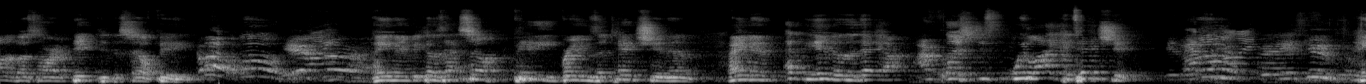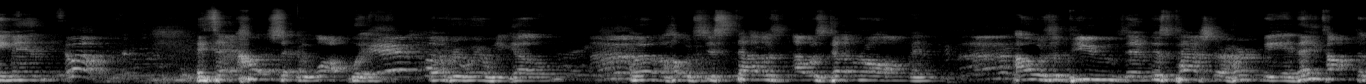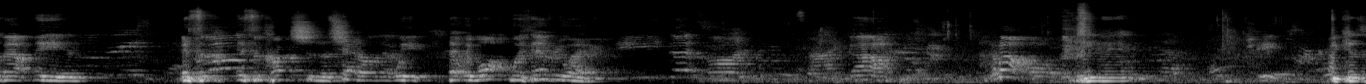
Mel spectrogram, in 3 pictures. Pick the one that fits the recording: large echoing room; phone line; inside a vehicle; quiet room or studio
large echoing room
